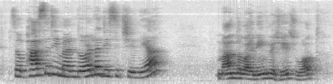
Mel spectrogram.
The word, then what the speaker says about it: Sicilia: in and it's not cecilia in italian in italian it's pronounced sicilia so pasady mandola de sicilia mandala in english is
